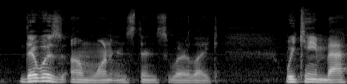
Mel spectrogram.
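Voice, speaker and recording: Moderate-paced speech from a man with a normal speaking voice and fairly low pitch. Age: young. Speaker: young political activist. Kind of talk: casual interview.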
